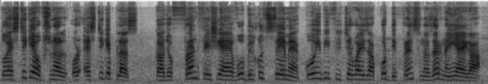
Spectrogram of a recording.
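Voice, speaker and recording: A man walking around parked cars outdoors, listing their features one by one in a brisk review. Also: high voice. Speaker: car reviewer. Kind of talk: car walkaround review.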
